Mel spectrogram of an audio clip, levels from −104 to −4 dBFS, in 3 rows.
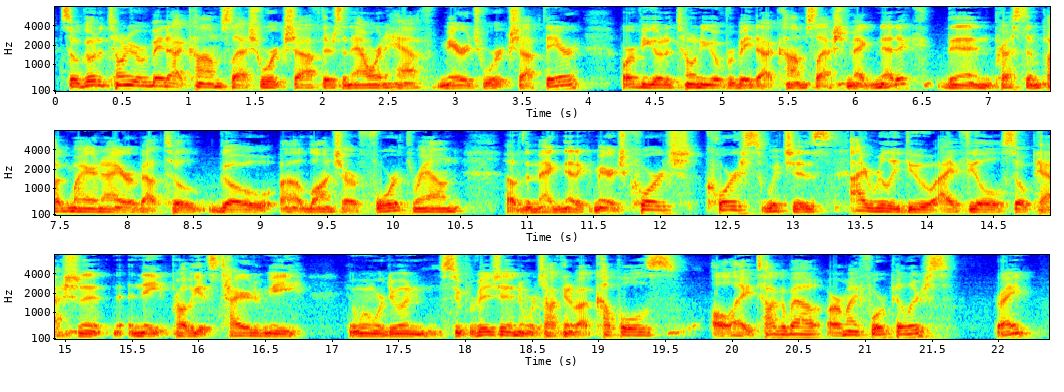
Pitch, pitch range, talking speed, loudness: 100 Hz, 95-110 Hz, 205 wpm, -18 LUFS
